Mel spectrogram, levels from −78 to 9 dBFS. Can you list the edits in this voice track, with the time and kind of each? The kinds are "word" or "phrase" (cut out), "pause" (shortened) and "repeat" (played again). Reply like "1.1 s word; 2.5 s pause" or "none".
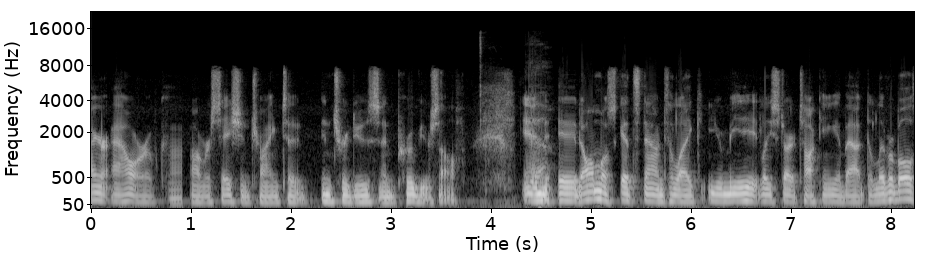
2.2 s pause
